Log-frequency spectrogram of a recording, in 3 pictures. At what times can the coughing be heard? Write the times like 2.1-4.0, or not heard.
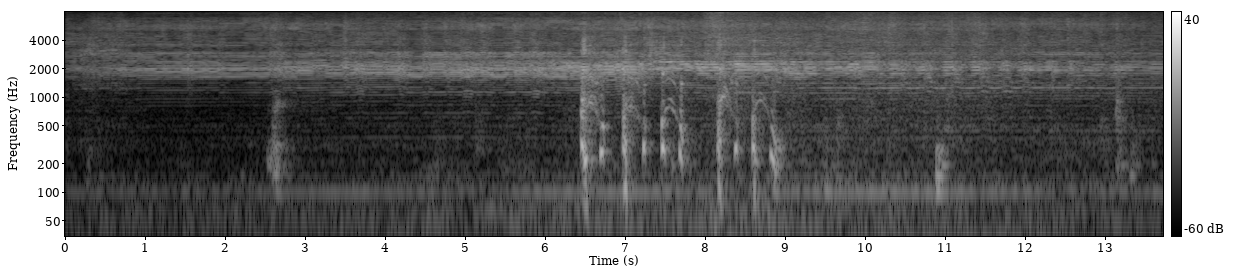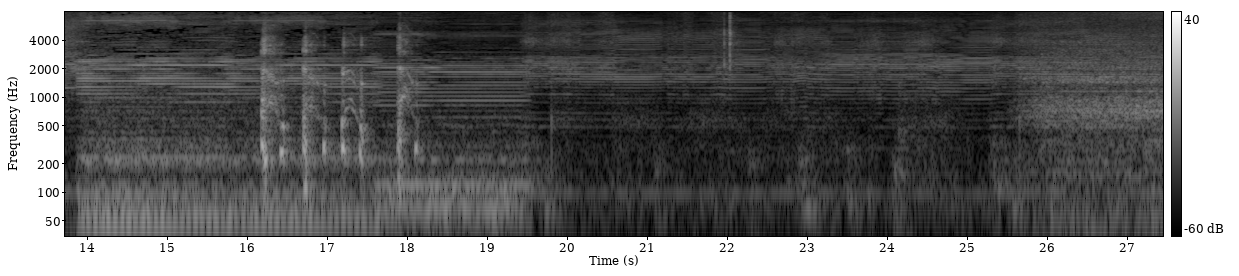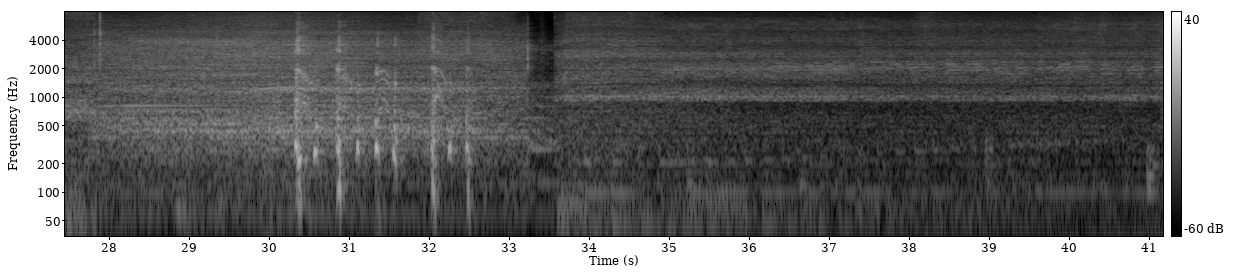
6.4-8.9, 16.1-18.1, 30.3-32.5.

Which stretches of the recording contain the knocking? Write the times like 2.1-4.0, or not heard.
not heard.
